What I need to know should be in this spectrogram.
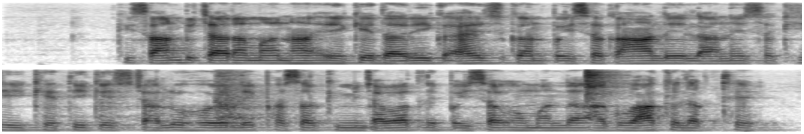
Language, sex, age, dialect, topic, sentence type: Chhattisgarhi, male, 18-24, Western/Budati/Khatahi, banking, statement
